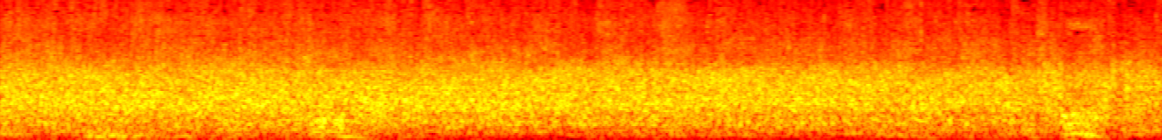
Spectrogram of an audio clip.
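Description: A crowd claps steadily in sustained, dense applause, loud and even throughout with no pauses or voices standing out.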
